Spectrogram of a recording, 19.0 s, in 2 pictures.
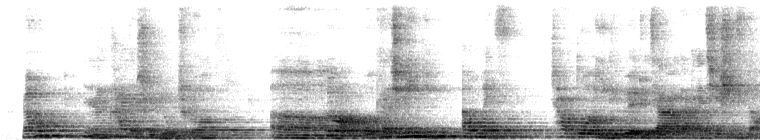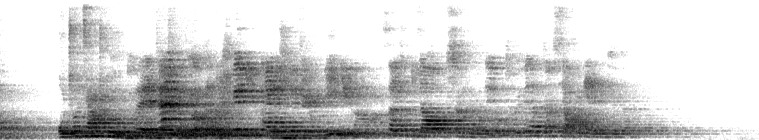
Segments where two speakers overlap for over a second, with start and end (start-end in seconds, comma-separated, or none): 11.1-12.3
